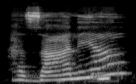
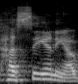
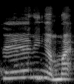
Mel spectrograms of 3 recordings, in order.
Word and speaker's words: Hassannia: My guest, Nicole Hassannia. Close enough. It's Hassannia, but no one gets it. Hassannia.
